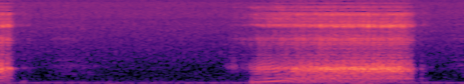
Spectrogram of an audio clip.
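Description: A quiet pause, then one loud rough rattling snore on the in-breath lasting under two seconds, ordinary snoring during sleep.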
